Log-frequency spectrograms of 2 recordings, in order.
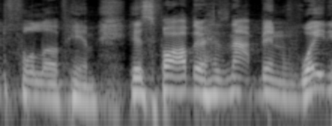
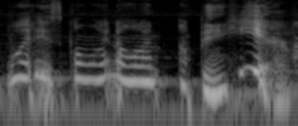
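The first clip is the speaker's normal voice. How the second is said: high, hushed squeal of disbelief; mock bewildered partygoer; 11 semitones higher, 9 dB quieter than usual. Partygoer at a river-dancing club, high hushed disbelief. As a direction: ask it like you can't believe your eyes.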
